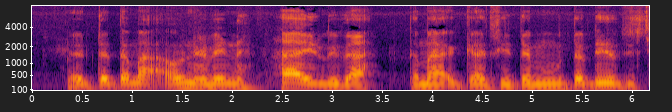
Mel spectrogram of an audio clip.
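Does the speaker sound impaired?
Yes: cerebral palsy; from birth, hypoxia when stuck on mother's tailbone during delivery, mainly mobility impairment, limits movement, speech; Nigerian assistant acts as hands for 7 years, turns book pages, helps make sign of cross; somewhat unclear, self-described.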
